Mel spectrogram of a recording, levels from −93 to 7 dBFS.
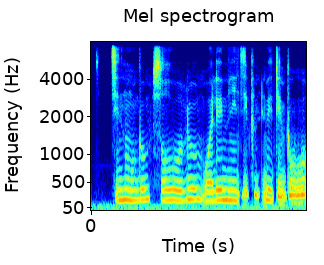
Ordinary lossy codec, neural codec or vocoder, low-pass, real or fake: none; autoencoder, 22.05 kHz, a latent of 192 numbers a frame, VITS, trained on many speakers; 7.2 kHz; fake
